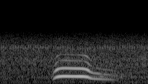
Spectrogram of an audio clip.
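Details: Eurasian eagle-owl in the breeding season, calling on full-moon nights during pairing and copulation; a single deep hoot holds steady for about a third of a second, then slides downward and fades, with a quiet background.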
